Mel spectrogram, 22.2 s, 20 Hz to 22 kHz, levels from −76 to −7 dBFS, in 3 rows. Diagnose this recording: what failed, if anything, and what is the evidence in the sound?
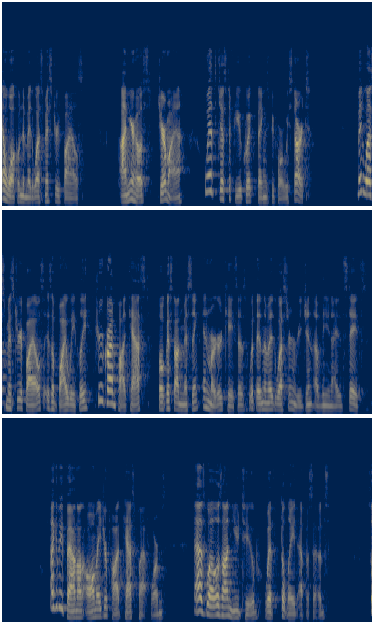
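Nothing stood out on listening, with only a faint room noise sitting about 53 dB beneath the speech as part of the recording itself.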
